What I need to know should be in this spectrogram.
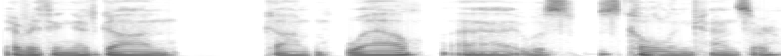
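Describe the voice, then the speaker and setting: A man speaks in a fairly low, somewhat breathy voice. The recording is very clean with a silent background. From Ireland. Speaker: guest sharing personal story. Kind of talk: podcast interview, personal story. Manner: halting, repeats words.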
